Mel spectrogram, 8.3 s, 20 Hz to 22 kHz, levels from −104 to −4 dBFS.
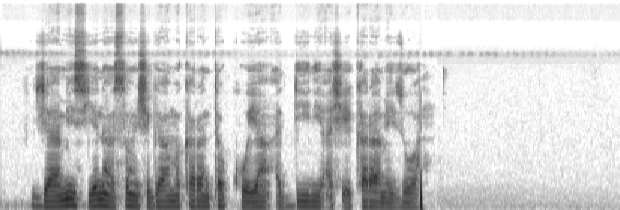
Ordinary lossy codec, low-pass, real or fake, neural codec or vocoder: none; none; real; none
